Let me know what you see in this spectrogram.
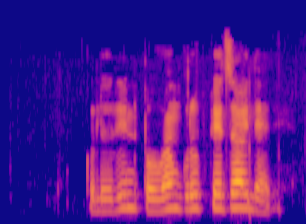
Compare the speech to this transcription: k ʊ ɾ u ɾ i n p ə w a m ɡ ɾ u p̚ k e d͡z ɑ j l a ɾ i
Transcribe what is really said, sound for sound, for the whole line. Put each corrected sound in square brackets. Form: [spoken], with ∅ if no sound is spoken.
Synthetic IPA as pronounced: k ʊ [l] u ɾ i n p ə w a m ɡ ɾ u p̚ k e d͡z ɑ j l a ɾ i

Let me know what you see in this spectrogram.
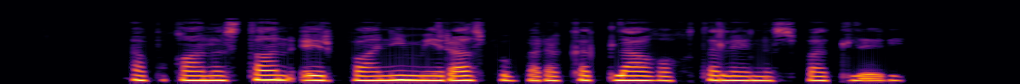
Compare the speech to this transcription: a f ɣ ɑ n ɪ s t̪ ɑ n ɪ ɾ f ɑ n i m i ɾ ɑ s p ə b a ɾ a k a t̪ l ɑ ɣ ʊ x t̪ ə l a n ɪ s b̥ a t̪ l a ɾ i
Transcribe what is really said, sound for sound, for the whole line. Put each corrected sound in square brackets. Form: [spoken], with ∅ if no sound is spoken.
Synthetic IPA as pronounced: a f ɣ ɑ n ɪ s t̪ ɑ n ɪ ɾ f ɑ n i m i ɾ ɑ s p ə b a ɾ a k a t̪ l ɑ ɣ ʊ x t̪ ə l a n ɪ s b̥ a t̪ l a ɾ i

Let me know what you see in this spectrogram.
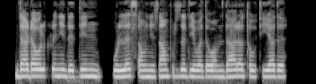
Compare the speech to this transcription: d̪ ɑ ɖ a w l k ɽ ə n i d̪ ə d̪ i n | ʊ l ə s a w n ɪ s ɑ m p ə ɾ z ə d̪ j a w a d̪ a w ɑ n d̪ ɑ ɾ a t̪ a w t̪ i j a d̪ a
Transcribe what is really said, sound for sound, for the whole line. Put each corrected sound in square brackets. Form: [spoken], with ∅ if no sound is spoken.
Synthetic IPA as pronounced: d̪ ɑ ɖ a w l k ɽ ə n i d̪ ə d̪ i n | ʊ l ə s a w n ɪ [z] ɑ m p ə ɾ z ə d̪ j a w a d̪ a w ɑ [m] d̪ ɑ ɾ a t̪ a w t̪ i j a d̪ a

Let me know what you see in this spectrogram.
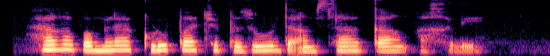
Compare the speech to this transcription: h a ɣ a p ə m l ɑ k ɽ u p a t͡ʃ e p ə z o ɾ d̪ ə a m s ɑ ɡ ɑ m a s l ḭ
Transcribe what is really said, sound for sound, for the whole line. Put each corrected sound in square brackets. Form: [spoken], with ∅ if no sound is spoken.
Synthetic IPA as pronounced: h a ɣ a p ə m l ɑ k ɽ u p a t͡ʃ e p ə z o ɾ d̪ ə a m s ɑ ɡ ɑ m a [x] l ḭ

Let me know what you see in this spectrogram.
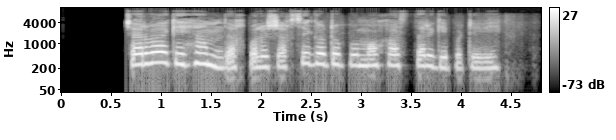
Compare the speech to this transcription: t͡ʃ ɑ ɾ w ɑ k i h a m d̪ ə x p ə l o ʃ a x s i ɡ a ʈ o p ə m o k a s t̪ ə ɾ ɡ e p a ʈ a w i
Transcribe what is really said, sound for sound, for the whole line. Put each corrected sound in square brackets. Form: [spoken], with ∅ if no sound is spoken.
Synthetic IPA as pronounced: t͡ʃ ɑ ɾ w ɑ k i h a m d̪ ə x p ə l o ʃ a x s i ɡ a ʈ o p ə m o [x] a s t̪ ə ɾ ɡ e p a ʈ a w i

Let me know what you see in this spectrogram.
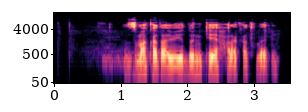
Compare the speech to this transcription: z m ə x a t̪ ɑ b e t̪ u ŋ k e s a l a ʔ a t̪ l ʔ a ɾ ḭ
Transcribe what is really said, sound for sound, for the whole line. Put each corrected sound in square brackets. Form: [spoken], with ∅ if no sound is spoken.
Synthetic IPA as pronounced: z m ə [k] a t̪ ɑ [w] e [d̪] u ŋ k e [h] a [ɾ] a [k] a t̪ l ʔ a ɾ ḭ

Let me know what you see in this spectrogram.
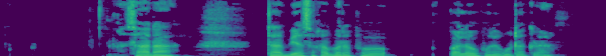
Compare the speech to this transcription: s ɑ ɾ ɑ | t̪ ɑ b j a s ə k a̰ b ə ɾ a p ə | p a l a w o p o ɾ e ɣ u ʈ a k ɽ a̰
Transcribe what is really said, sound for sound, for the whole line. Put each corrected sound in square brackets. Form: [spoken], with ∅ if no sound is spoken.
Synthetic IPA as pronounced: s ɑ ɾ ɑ | t̪ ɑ b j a s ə [x] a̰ b ə ɾ a p ə | p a l a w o p o ɾ e ɣ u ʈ a k ɽ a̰

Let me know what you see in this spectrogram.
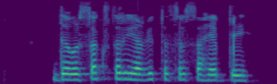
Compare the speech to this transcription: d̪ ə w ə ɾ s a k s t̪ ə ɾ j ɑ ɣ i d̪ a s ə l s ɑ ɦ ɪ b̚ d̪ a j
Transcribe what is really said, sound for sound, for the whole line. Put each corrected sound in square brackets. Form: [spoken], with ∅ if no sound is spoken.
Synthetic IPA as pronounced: d̪ ə w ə ɾ s a k s t̪ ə ɾ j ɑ ɣ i [t̪] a s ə l s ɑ ɦ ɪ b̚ d̪ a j

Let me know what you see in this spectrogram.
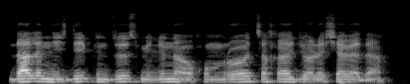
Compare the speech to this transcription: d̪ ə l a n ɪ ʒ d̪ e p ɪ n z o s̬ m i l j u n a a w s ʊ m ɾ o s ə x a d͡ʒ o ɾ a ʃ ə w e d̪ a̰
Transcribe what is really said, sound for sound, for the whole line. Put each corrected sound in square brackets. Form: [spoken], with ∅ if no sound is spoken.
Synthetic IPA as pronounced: d̪ [ɑ] l a n ɪ ʒ d̪ e p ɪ n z o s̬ m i l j u n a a w [x] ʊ m ɾ o [t͡s] ə x a d͡ʒ o [ɽ] a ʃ ə w e d̪ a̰

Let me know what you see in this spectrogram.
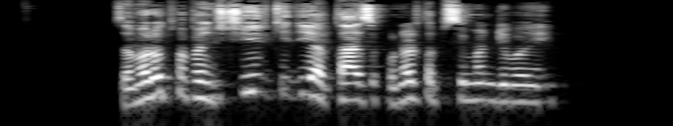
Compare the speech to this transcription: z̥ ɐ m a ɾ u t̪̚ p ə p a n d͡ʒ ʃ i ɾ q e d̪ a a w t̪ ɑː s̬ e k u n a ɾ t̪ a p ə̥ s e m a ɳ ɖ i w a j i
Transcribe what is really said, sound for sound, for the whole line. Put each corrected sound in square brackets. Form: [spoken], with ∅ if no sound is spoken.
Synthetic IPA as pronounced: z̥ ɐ m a ɾ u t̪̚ p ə p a n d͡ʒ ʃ i ɾ [k] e d̪ [i] a w t̪ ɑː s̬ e k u n a ɾ t̪ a p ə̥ s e m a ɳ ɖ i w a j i

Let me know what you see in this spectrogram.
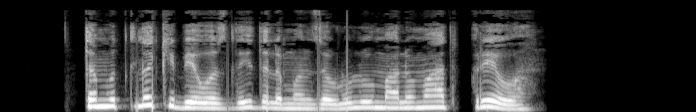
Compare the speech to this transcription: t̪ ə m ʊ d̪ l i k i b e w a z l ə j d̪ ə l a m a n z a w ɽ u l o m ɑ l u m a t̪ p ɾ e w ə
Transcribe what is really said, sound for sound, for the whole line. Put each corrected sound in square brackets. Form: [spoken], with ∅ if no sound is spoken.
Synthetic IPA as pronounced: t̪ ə m ʊ [t̪] l [a] k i b e w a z l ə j d̪ ə l a m a n z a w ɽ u l o m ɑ l u m [ɑ] t̪ p ɾ e w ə

